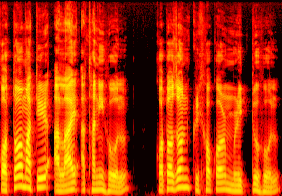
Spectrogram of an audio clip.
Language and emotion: Assamese, neutral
